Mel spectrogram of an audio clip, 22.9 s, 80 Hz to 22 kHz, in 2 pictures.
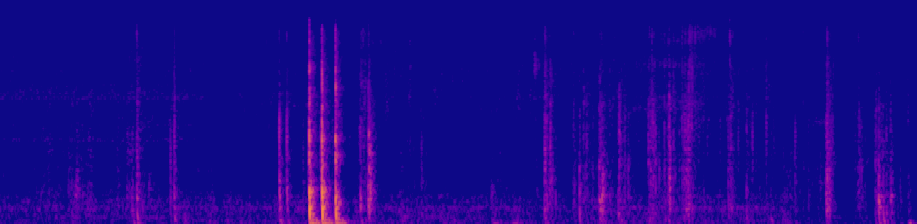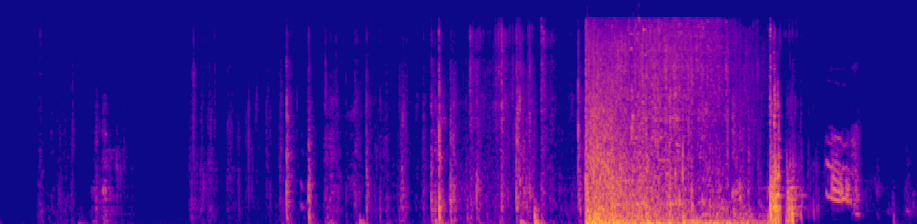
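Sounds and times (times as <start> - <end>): paper crinkling: 12.0 - 18.6.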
